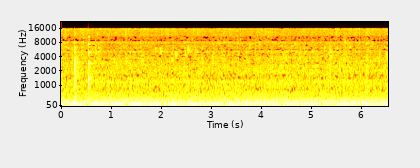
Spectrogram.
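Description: Minced-chicken patties frying gently in a little oil in a nonstick pan, a steady low sizzle over a low hum, with two light clicks of a metal spoon against the pan about half a second in.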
